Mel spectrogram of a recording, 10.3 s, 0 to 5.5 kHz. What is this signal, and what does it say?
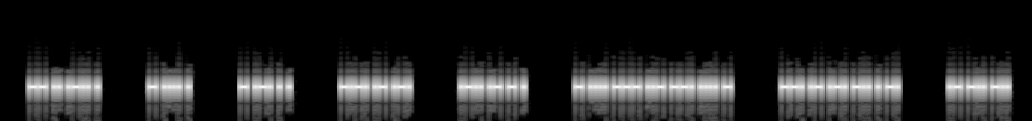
Morse code, heard as a keyed tone, about 50 wpm, 600 Hz. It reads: MILE THE TREE CAR LATE THOUGHT GARDEN ADD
